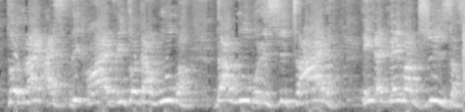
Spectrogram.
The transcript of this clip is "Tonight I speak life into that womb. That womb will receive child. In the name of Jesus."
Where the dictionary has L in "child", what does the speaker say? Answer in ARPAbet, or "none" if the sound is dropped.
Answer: none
